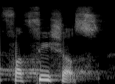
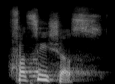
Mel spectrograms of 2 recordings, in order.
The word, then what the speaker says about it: facetious: उच्चारण इसका होता है फसीशस। फसीशस।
